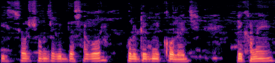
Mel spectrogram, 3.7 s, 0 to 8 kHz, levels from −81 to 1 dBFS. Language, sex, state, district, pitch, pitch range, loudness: Bengali, male, West Bengal, Jhargram, 110 Hz, 110-120 Hz, -23 LUFS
